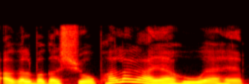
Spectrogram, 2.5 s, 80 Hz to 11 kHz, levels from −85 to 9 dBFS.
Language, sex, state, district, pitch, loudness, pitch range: Hindi, female, Jharkhand, Garhwa, 215 Hz, -13 LUFS, 205-220 Hz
